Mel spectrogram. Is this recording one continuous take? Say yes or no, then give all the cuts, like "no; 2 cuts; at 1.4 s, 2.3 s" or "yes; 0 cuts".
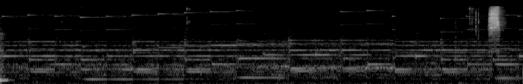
no; 1 cut; at 3.9 s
